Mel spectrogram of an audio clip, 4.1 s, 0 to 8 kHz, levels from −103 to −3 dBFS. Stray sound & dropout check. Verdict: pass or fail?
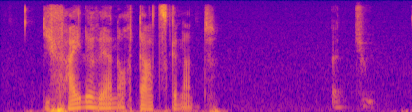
fail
